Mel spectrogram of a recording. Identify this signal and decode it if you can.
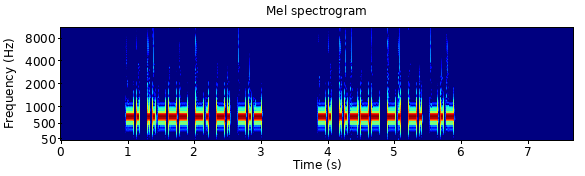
Morse code, heard as a keyed tone, about 30 wpm, 700 Hz. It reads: N2NNK N2NNK
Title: USA Call Signs - 5 Characters - Repeated 2x - 30wpm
